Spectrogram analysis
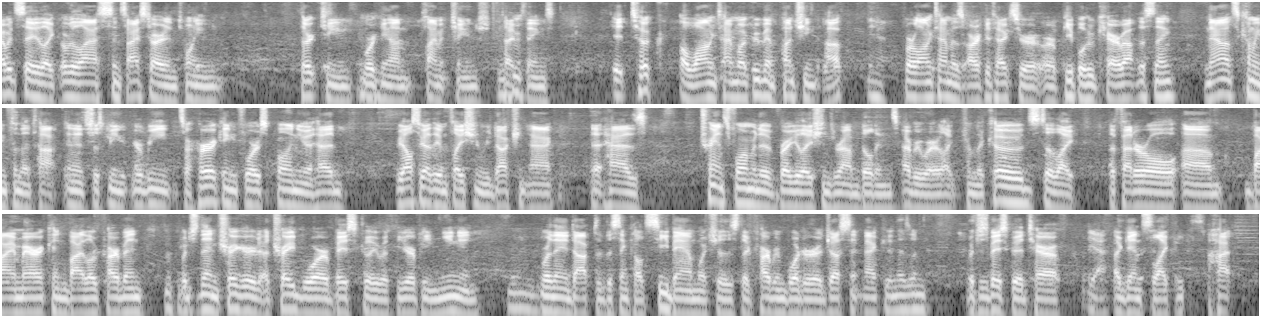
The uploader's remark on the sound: We had a LIVE conversation from the expo floor of A'23, the AIA Conference on Architecture.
